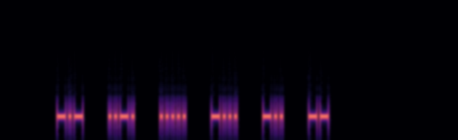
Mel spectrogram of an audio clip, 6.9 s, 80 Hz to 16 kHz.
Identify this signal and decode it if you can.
Morse code, heard as a keyed tone, about 27 wpm, spaced as for 16 wpm, 700 Hz. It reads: KF5BDM
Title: USA Call Signs - 6 Characters - 3x Character Spacing - 28wpm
